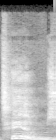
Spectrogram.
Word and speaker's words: Thames: So if you want people to call it the Thames, then spell it Thames. If you want people to call it the Tems or the Thames, you could do Tims or Tems.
